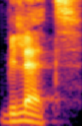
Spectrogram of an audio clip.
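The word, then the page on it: bilet: Turkish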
